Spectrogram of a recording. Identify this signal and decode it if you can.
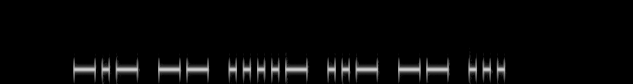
Morse code, heard as a keyed tone, about 17 wpm, 700 Hz. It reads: KM4UMS
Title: USA Call Signs - 6 Characters - Repeated 2x - 17wpm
